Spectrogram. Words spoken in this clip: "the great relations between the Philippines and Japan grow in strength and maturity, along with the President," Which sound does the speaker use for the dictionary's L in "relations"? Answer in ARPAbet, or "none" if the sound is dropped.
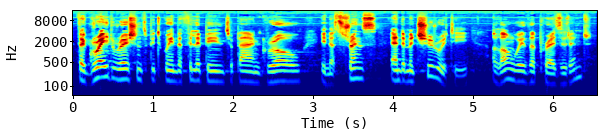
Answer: none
